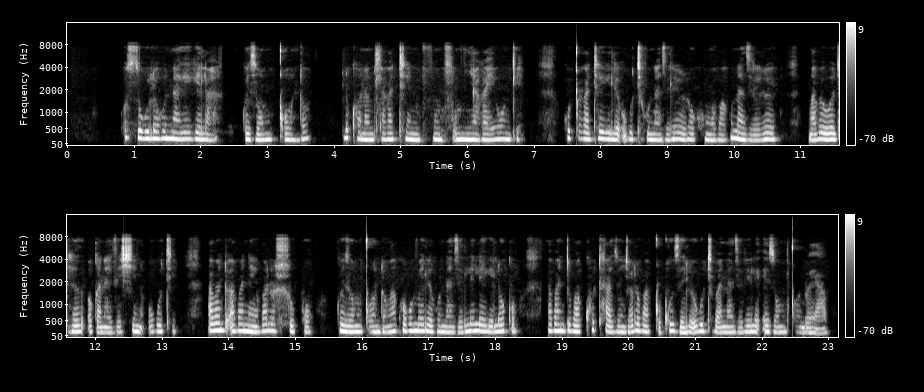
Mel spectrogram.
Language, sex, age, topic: North Ndebele, female, 36-49, health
